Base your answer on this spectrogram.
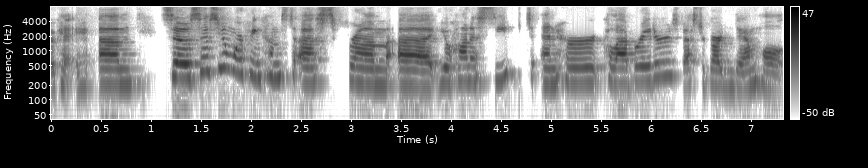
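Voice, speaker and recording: A woman with an unremarkable speaking voice talks at a moderate pace in a fairly high pitch, her intonation lively and hardly any pauses breaking it, against a quiet background. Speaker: academic researcher. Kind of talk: conference talk.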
